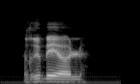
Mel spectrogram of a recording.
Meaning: rubella
- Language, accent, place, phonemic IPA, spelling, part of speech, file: French, France, Lyon, /ʁy.be.ɔl/, rubéole, noun, LL-Q150 (fra)-rubéole.wav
